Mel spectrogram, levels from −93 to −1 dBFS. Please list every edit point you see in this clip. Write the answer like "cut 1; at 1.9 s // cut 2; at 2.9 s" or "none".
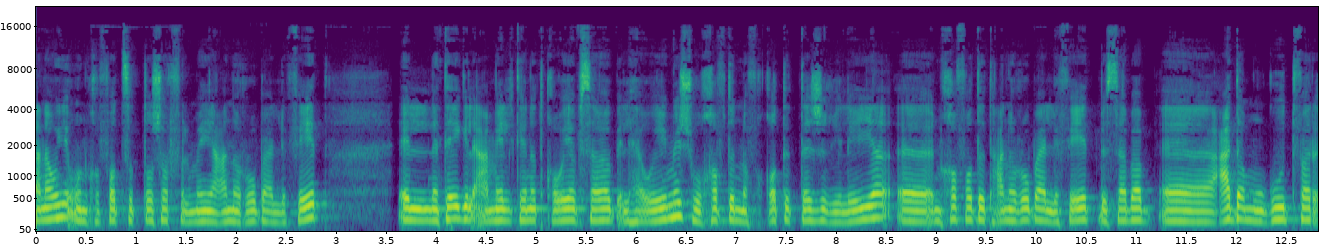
cut 1; at 11.2 s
